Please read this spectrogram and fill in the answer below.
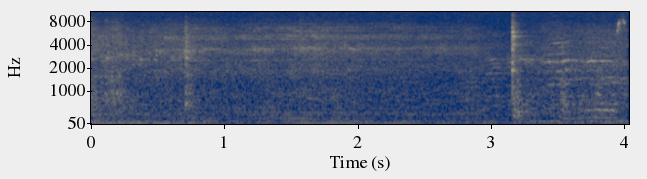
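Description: A spatula stirring a thick potato, pea and minced-meat curry in a kadai, with two sharp taps against the pan, one about a second in and one near the end, over a steady low hum.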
